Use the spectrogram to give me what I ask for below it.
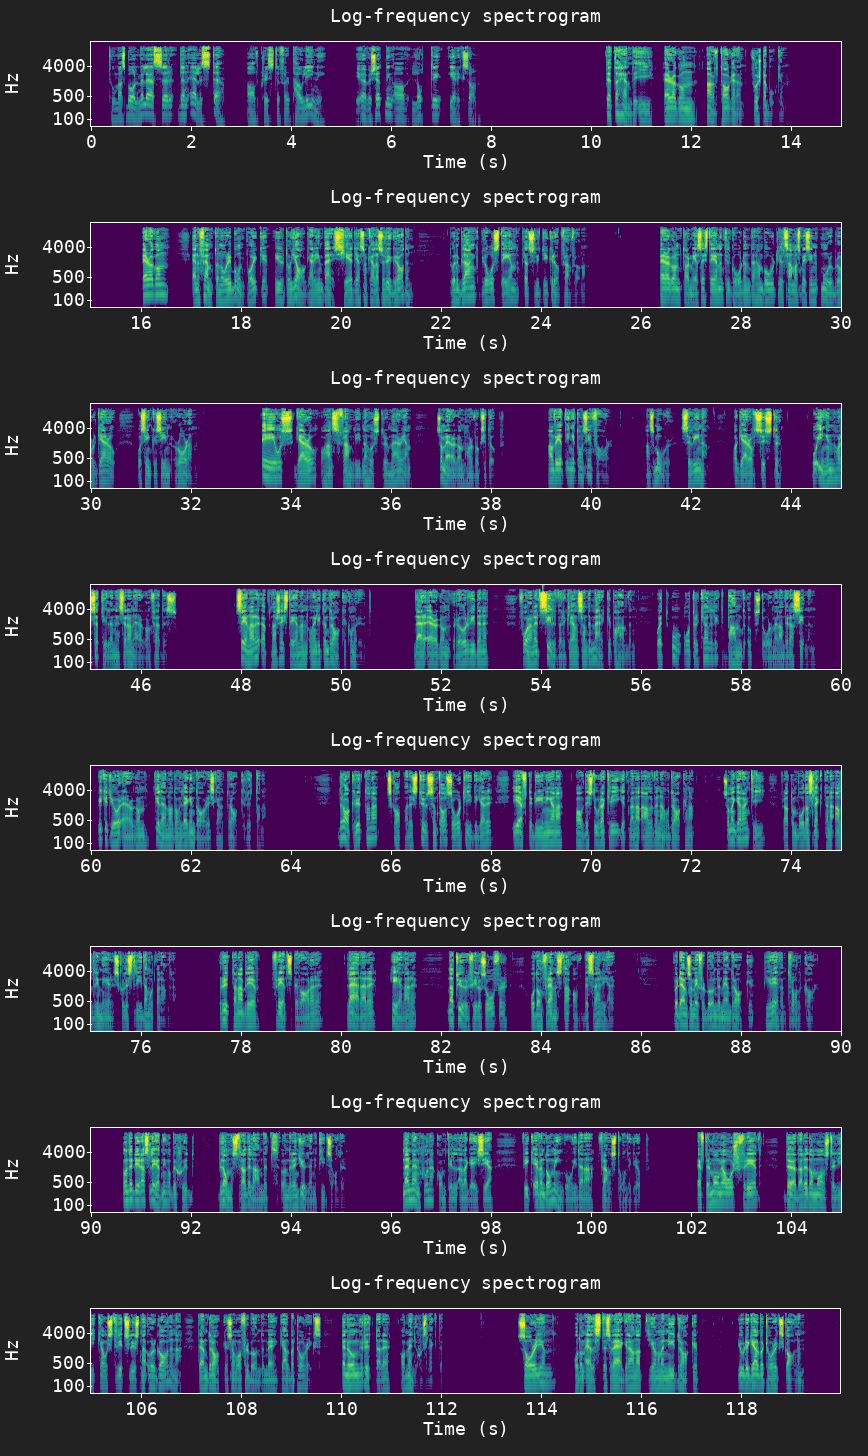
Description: Den äldste – Ljudbok
Uppläsare: Tomas Bolme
